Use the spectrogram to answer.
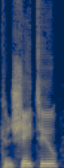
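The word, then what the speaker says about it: Conceito: So this is the her winery is called Ketu. That is c o n c ei t o. The ei is kind of an a pronunciation in Portuguese.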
